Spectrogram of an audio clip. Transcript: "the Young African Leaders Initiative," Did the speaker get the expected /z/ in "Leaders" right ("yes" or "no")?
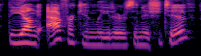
yes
